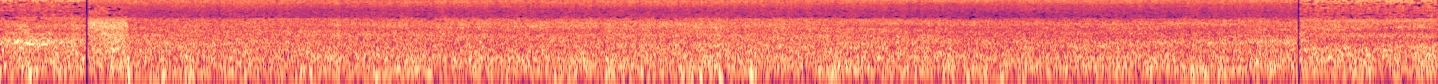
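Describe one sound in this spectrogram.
A waterfall roars and rushes steadily over rocks close by.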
